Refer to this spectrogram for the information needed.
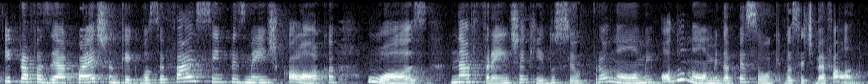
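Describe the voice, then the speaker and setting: A woman's voice: high voice, reverberant. A Brazilian woman teaching English grammar in a video lesson, explaining step by step and often checking in with tag questions. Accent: Brazilian Portuguese.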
